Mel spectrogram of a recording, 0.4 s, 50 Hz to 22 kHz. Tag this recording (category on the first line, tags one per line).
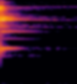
Instrument samples > Percussion
drum
percussion
analog
1lovewav
perc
